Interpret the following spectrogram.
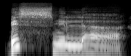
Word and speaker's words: Bismillah: Bismillah. As you can hear, seen is silent here. So it's not sa, it's not si, it's not su, it's s. That's why we add a sukun.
